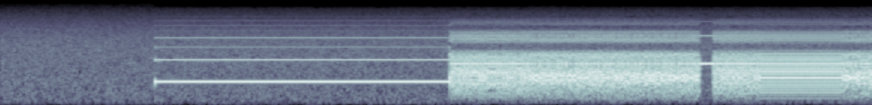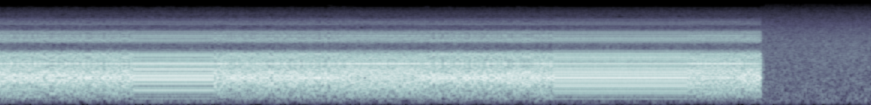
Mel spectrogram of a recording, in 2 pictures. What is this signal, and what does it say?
ZX Spectrum tape loading, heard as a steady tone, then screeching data.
